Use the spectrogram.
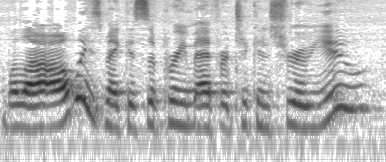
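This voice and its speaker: A woman's voice: mid-range voice, big pitch swings, fairly quick, darkish tone. A woman playing a pompous young office secretary in a live 1940s-style radio comedy, speaking in a prim, affected way and showing off big words. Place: live theater stage.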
